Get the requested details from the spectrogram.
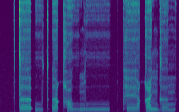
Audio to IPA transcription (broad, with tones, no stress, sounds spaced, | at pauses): t ɐː˥ ʔ uː˩ t ʔ ɐ˥ qʰ uː˩ ŋ ɾ uː˥ | pʰ ɛː˩ q e˥ ŋ ɡ ɐ˩ m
